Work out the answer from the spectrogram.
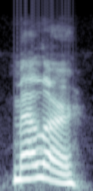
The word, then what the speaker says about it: Mellor: malor is a favorite you can just say like mellow you don't have to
